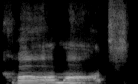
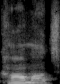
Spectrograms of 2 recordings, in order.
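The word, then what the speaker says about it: קמץ: Now if you listen to it carefully as I say it, kamots, it almost makes the vowel sound. The vowel sound that I'm saying, aw, as in father, or the word, I like to use the word law, because it's a longer sound, aw.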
